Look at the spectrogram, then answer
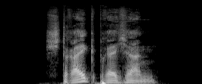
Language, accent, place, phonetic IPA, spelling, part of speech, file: German, Germany, Berlin, [ˈʃtʁaɪ̯kˌbʁɛçɐn], Streikbrechern, noun, De-Streikbrechern.ogg
- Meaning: dative plural of Streikbrecher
